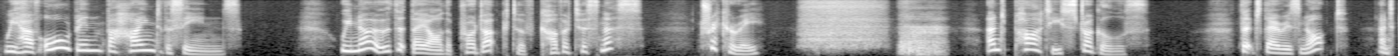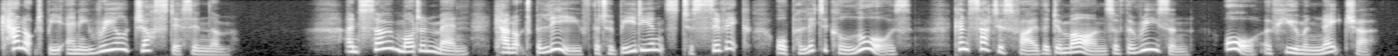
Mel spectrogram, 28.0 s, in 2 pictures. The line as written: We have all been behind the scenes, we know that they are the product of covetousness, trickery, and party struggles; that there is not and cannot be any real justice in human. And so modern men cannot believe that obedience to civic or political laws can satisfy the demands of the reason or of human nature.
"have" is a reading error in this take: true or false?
false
